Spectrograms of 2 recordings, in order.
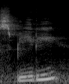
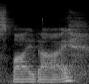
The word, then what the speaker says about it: speedy: have the reduce vowel Speedy the stress is on the first syllable speed and we have the e sound so actually I would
